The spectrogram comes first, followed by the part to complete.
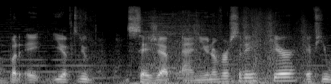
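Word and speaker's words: CEGEP: takes 3 to 5 minutes okay I see sep which is spelled I'll spell it in the chat uh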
